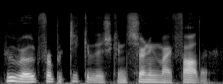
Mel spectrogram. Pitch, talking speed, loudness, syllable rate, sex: 105 Hz, 190 wpm, -20 LUFS, 6.7 syllables/s, male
